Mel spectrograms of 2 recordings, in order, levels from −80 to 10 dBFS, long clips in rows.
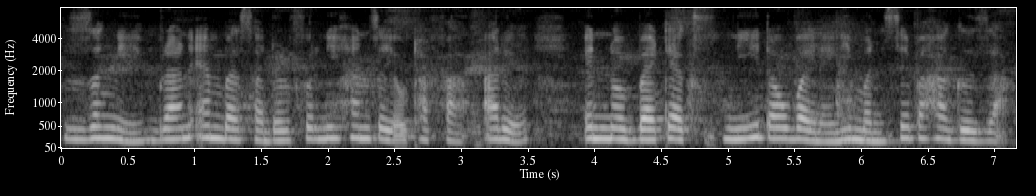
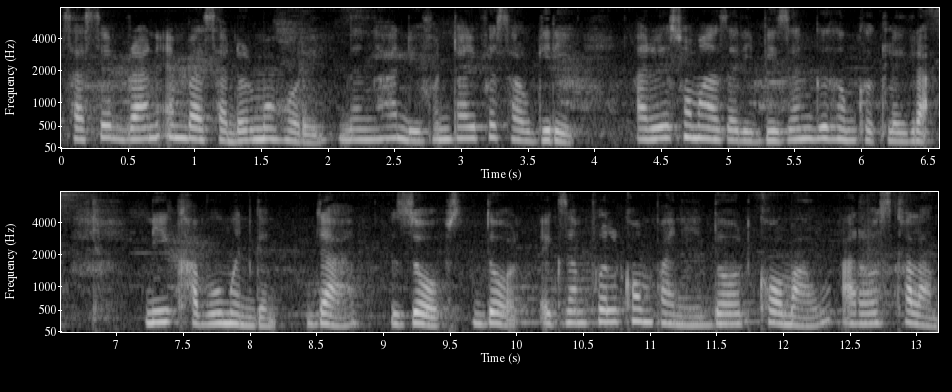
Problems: none marked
